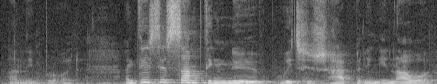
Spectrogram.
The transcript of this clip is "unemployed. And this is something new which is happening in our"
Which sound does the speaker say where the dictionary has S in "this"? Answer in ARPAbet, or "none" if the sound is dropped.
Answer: S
